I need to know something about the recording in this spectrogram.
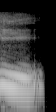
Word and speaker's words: ई: The next vowel is the long ई spoken like the ई इन the word C.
